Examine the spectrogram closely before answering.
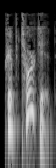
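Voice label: "cryptorchid", British English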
